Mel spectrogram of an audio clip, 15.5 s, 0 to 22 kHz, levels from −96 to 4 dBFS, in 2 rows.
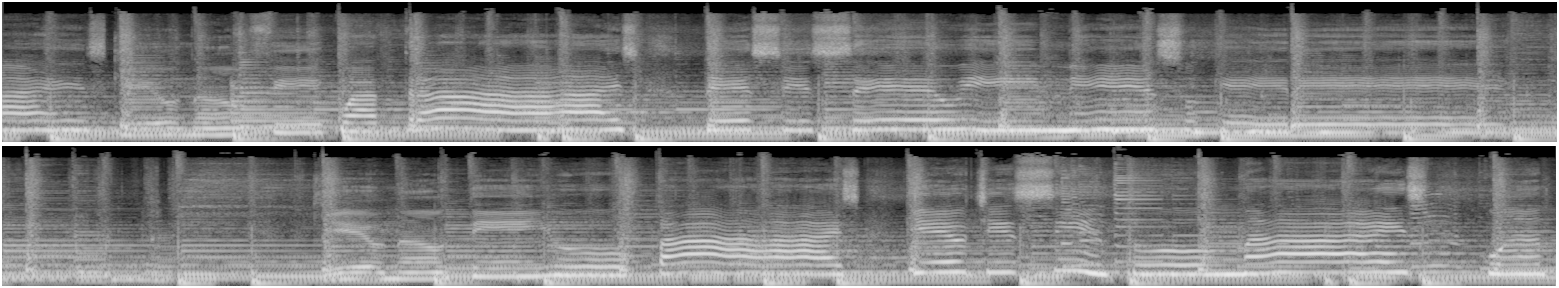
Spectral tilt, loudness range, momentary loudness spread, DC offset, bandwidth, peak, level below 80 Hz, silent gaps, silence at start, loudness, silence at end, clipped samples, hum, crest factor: -5 dB/octave; 5 LU; 7 LU; under 0.1%; 19 kHz; -2 dBFS; -28 dBFS; none; 0 s; -13 LUFS; 0 s; under 0.1%; none; 12 dB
